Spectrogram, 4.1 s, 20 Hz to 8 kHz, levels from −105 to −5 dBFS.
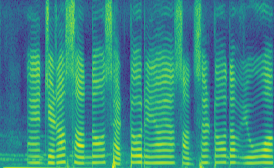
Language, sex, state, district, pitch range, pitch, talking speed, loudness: Punjabi, female, Punjab, Kapurthala, 275-300 Hz, 295 Hz, 115 wpm, -15 LUFS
